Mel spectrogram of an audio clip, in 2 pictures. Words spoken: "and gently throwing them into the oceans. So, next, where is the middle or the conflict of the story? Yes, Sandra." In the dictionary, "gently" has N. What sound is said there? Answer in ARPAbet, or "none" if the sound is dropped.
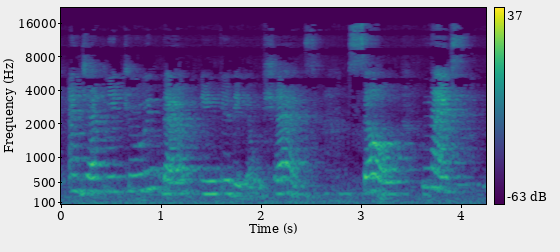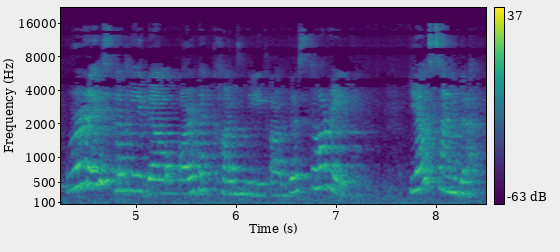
none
